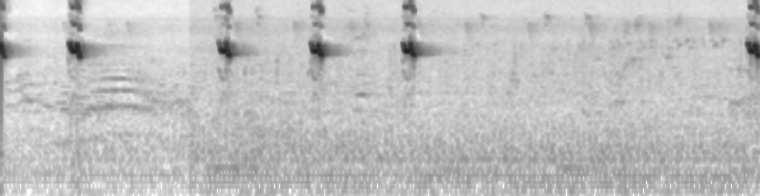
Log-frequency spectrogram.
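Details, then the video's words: Sooty-headed bulbul calling busily in back-and-forth exchanges, used as lure and tutor sound: five sharp, bright chirps at about one-second gaps with pauses between, over a faint low hum. "Suara PIKAT Burung Kutilang GACOR Bersautan || Suara Masteran Kutilang Terbaik"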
